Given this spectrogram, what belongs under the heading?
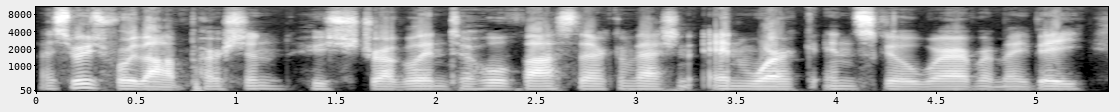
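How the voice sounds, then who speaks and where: Croaky preacher man, flat low voice. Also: a little fast, no room sound. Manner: reflective, hedging. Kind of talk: podcast discussion.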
